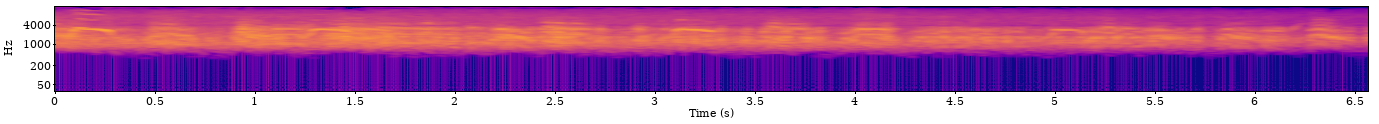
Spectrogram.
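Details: One of a pair of African oystercatchers on a beach at Port Alfred, Eastern Cape, South Africa, giving sharp, hooked piping whistles about once a second against a steady roar of surf.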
